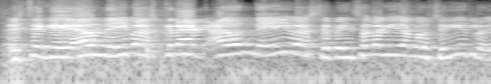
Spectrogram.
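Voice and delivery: high, loud mocking taunt. Real, not acted. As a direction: taunt the fleeing enemy loudly. Taunting fleeing enemy.

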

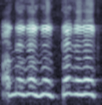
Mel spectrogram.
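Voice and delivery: very high, loud squealing cackle; shrill cackle. Real, not acted. Gamer cackles shrilly at a trap, loud and very high. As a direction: burst out in a shrieking cackle.

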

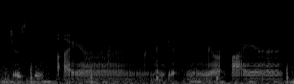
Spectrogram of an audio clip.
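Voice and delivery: breathy whisper, low and secretive. Acted. Gamer whispering his craving for iron, secretive. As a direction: whisper like a greedy goblin.

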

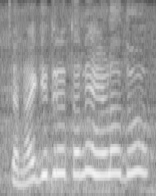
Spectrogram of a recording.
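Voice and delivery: loud, open-mouthed line reading; loud projection. Shown as a demonstration. Director demonstrates the line to child actor, loud. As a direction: throw the line out strongly. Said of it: "voice ಇನ್ನೂ ಜೋರು ಮಾಡು".

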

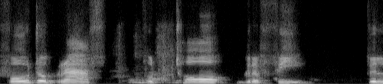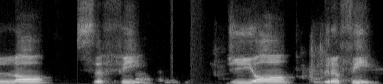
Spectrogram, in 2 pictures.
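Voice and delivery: photography, philosophy, geography said very slowly, stress on the syllable before the suffix; stressed before graphy. Shown as a demonstration. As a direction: draw out each word, leaning on TOG, LOS, OG. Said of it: "The sound before that is stressed".

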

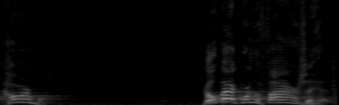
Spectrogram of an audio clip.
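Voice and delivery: ordinary talk, nothing marked

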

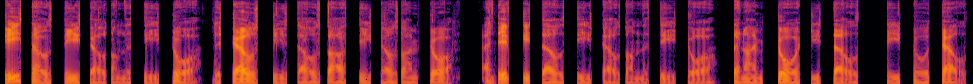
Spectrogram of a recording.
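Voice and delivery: consonants cut out, only the vowel sounds left. Shown as a demonstration. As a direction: play just the vowels with every hiss removed. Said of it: "let's listen to the seashell's vowels".

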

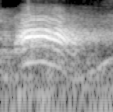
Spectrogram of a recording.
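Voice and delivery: sudden high, loud yelp; startled scream. Acted. Reacting to Jesus talking, a startled scream. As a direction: let out a mock-startled shriek.

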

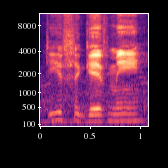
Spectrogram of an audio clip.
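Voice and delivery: mild, pleading question; gentle plea. Pretend. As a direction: ask meekly for forgiveness. Asks forgiveness gently.

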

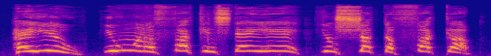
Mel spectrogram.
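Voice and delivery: very loud, high angry shout; screaming, hollering. Retold or imitated. Manager on the step hollering at a fan, imitated angry shout. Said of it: "in this tone".

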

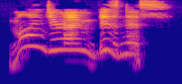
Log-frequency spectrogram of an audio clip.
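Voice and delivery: very high chick retort; chirping chick. Acted. Emu chick answers back to the birds, high chirp. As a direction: chirp back cheekily in falsetto. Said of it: "But Emu Chick chirped".

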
